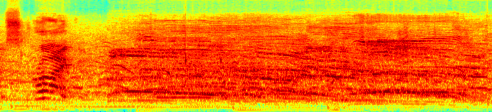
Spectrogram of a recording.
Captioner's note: spectators boo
